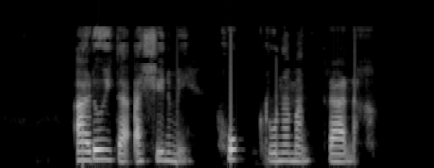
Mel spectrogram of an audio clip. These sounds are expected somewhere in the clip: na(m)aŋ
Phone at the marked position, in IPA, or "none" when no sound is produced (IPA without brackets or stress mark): m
